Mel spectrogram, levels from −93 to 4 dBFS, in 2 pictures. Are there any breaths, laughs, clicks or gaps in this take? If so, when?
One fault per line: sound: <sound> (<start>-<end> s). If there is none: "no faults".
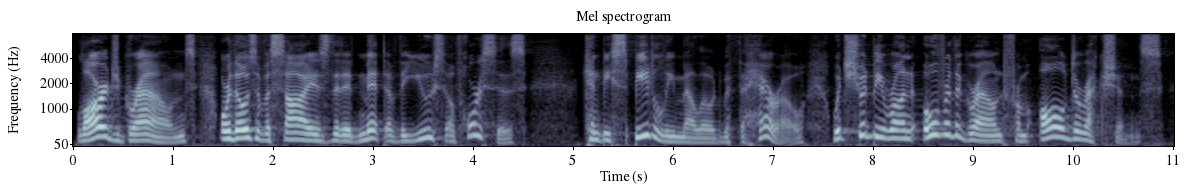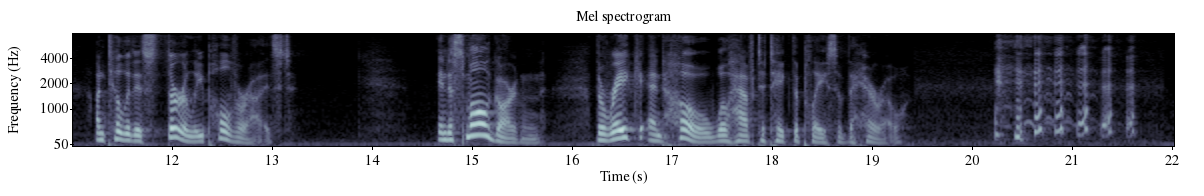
sound: laugh (20.2-21.8 s)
